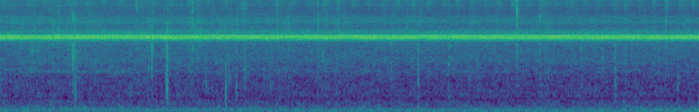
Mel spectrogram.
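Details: Autumn insects at a campsite, their voices merging into one steady, high, unbroken ringing trill held throughout, while a campfire crackles and pops now and then beneath, over a low rumbling background.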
